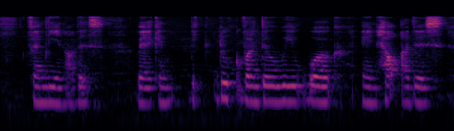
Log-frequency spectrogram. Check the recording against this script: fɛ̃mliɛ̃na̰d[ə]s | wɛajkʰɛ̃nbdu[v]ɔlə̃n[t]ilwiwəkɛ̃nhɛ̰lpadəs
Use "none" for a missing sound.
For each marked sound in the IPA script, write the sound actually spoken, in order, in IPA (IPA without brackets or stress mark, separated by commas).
ə, v, t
